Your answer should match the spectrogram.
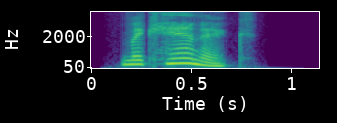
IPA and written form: məˈkæn.ɪk (Mechanic)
